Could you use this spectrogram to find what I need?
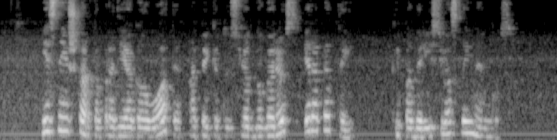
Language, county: Lithuanian, Telšiai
